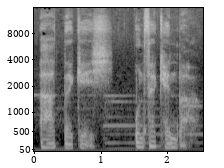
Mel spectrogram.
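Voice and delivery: plain reading voice

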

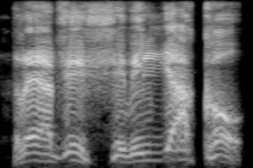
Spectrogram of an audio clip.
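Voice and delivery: high, furious shout; yelled insult. A narrator's reading. Harry goading Piton as a coward, yelling. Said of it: "gli urlò Harry".

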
